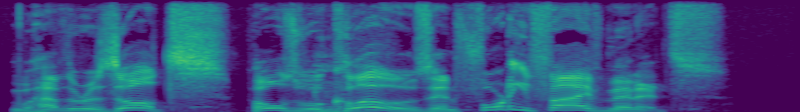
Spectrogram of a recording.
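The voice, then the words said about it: Over-the-top announcer voice. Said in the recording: “the announcer voice over the top kind of thing”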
